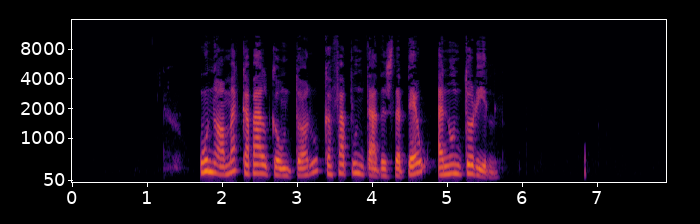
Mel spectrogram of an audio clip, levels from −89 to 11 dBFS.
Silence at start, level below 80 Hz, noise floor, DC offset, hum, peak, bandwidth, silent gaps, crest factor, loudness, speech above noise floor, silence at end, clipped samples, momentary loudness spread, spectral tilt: 1.7 s; -82 dBFS; -85 dBFS; under 0.1%; none; -8 dBFS; 10.5 kHz; none; 22 dB; -27 LUFS; 59 dB; 2.25 s; under 0.1%; 7 LU; -5.5 dB/octave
